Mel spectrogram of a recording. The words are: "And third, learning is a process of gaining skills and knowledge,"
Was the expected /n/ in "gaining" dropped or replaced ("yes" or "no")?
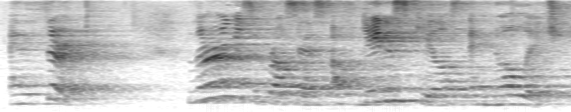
yes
